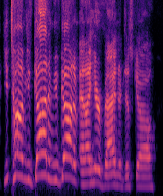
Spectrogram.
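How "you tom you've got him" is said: mock yelling, much higher pitch. A reporter retelling what a man in a fighter's corner yelled during a match, retelling a coach's yell. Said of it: "was just yelling like".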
